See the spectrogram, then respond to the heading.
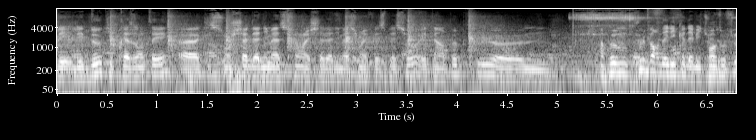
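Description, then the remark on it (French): A high-pitched electric drill whines steadily, starting partway through and continuing under ongoing conversation between people. “Alors, si on a vraiment une perceuse maintenant Hein, c'est Ce bruit de perceuse étant particulièrement insupportable, notre fine équipe va déménager dans quelques instants.”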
